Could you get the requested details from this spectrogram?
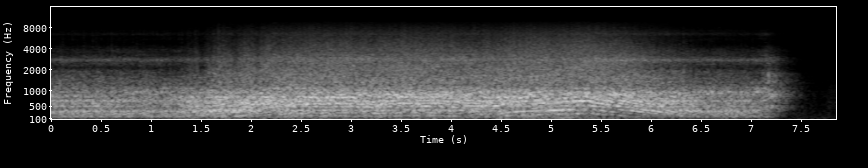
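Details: McCulloch Mac3216 32cc chainsaw with 16-inch bar, during repair, just started after choke. It screams at high revs with a ragged, wavering two-stroke note, then cuts out; it runs, but the carburetor still needs tuning.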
